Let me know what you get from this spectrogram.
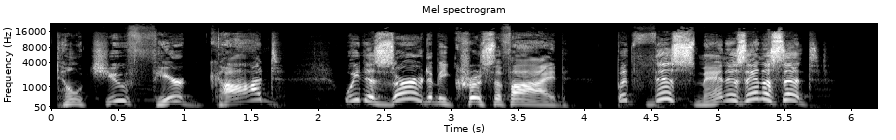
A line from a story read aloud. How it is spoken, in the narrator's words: The other criminal yelled back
